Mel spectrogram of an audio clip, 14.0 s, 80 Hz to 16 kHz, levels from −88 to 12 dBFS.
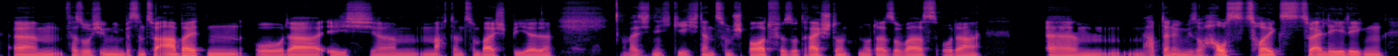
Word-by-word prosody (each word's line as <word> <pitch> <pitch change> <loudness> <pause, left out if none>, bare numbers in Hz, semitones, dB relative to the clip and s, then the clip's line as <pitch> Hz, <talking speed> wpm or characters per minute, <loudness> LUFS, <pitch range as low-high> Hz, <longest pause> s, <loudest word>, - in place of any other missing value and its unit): ähm, 85 -1 +1
versuch 100 0 -2
ich 95 - -3
irgendwie 95 0 0
'n - - -1
bisschen 90 +2 -3
zu - - +2
arbeiten, 115 +1 +4
oder 85 -1 +3
ich, 85 -1 -2
ähm, 80 0 -5
mach 80 -2 -4
dann 85 -2 -7
zum 85 +1 -7
Beispiel 80 -2 0 0.7
weiß 75 +1 -5
ich 80 +4 -7
nicht 80 -4 -7
geh 80 - -3
ich 80 - -6
dann 85 -2 -3
zum 80 - -5
Sport 90 +3 +3
für 90 - -5
so 85 0 -3
3 85 0 +3
Stunden 85 -1 -2
oder 85 0 -1
sowas, 85 +1 0
oder, 75 -2 -1 0.6
ähm, 75 -2 -2
hab 80 0 -5
dann 85 -2 +1
irgendwie 80 +1 -3
so 80 -3 -4
Hauszeugs 95 0 +3
zu - - +1
erledigen. 95 0 +2
85 Hz, 165 wpm, -26 LUFS, 80-95 Hz, 0.7 s, arbeiten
